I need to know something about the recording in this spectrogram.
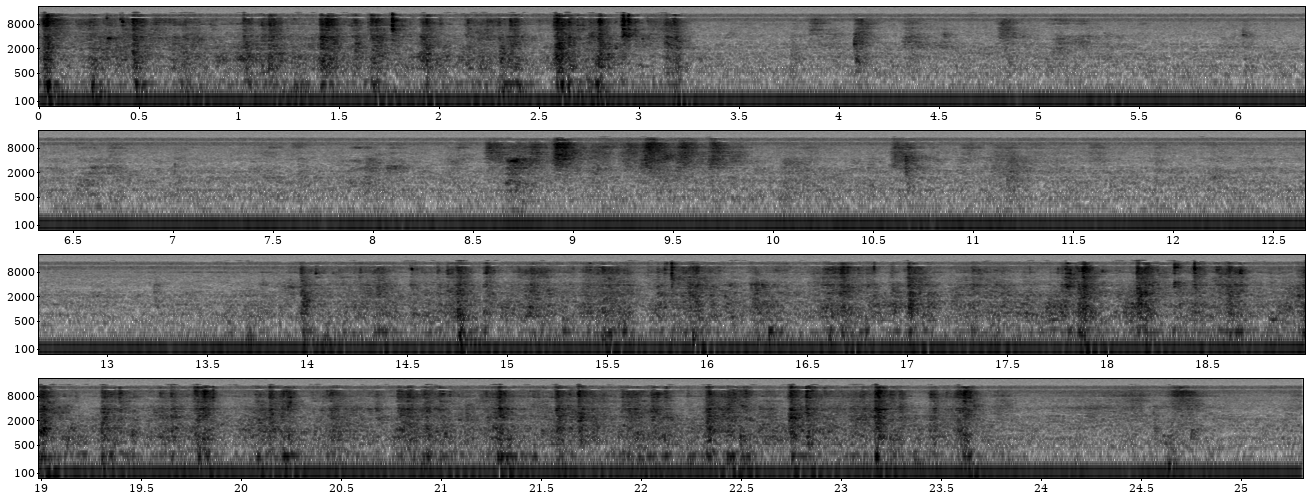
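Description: Wet laundry sloshes and thumps inside a turning drum.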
